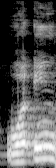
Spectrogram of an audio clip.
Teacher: وَإِن کے نون میں اخفا ہو رہا، نون کی آواز کو ناک میں چھپا کر پڑھیں گے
